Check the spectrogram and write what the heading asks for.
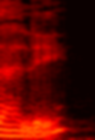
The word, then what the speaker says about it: allés: Okay. Nous sommes allés. You don't pronounce it. Okay, but you write it.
